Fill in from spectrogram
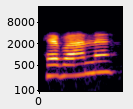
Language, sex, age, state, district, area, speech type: Odia, female, 30-45, Odisha, Kalahandi, rural, conversation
